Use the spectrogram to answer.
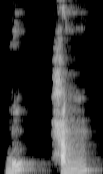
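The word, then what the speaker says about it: محمد: The first one is moo. The second one, I see a ha, but I also have to pronounce the m in here, right? So, it would be muham. And the third syllable starts with the fata on the ma. So, it would be muhammed muhammed, which is the name Muhammad.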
